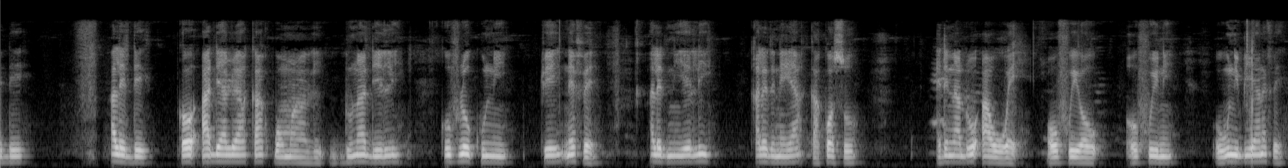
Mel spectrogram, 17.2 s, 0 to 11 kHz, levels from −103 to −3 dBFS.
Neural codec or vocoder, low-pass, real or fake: none; 7.2 kHz; real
